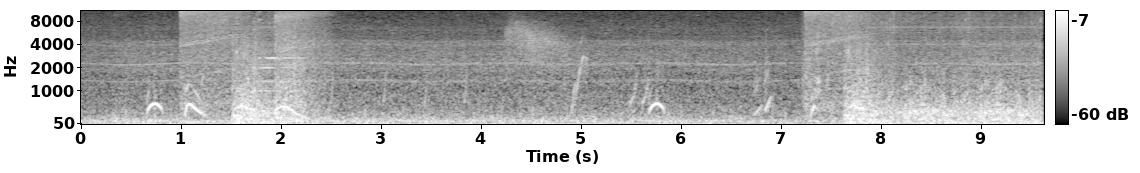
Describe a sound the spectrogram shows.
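A loud whoosh sweeps past.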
